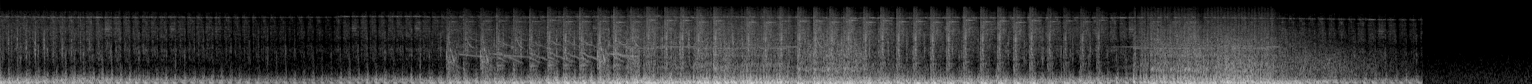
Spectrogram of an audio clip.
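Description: A helicopter's rotor blades thump rapidly overhead.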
